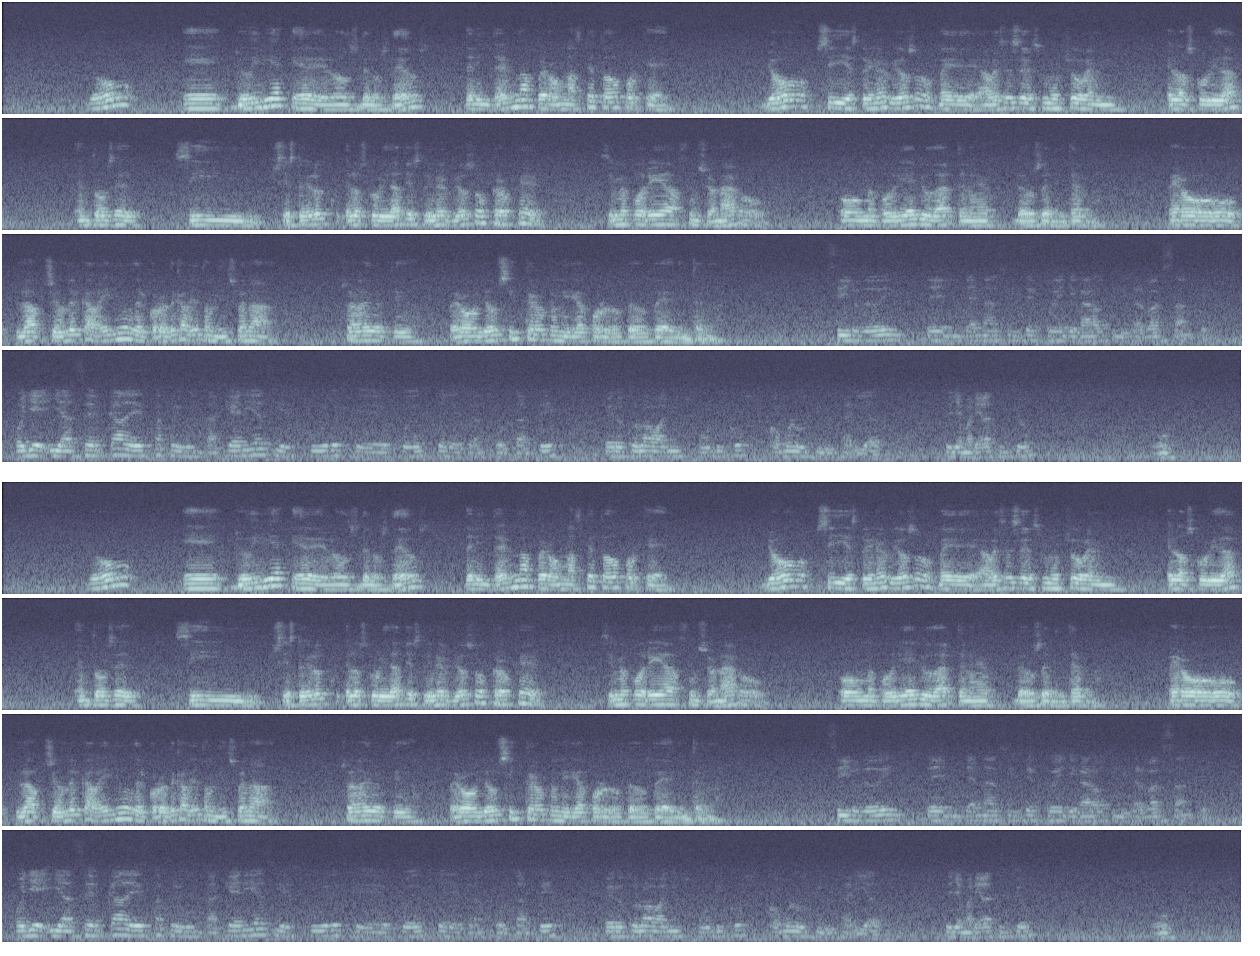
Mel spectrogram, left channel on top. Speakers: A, on the right (about 85°); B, on the right (about 60°).
A: Yo, eh, yo diría que de los, de los dedos, de linterna, pero más que todo porque yo, si estoy nervioso, eh, a veces es mucho en, en la oscuridad. Entonces, si, si estoy en la oscu- en la oscuridad y estoy nervioso, creo que sí me podría funcionar o, o me podría ayudar tener dedos de linterna. Pero la opción del cabello, del color de cabello también suena, suena divertida. Pero yo sí creo que me iría por los dedos de linterna.
B: Sí, los dedos de, de linterna sí se puede llegar a utilizar bastante. Oye, y acerca de esta pregunta, ¿qué harías si descubres que puedes teletransportarte, pero solo a baños públicos? ¿Cómo lo utilizarías? ¿Te llamaría la atención?
A: Uf,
